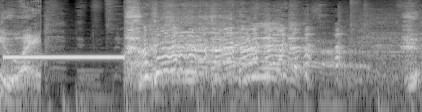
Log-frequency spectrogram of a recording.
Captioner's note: laughter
